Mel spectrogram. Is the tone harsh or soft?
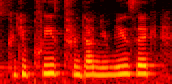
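soft. It is said in a soft, kind tone.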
